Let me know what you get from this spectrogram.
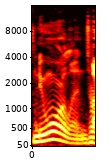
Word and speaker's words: New Orleans: I'm like, that's not how you say it. It's New Orleans.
